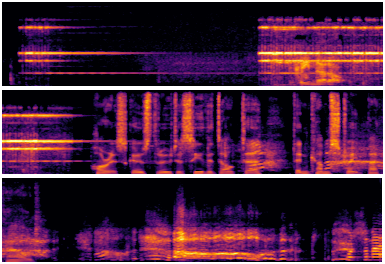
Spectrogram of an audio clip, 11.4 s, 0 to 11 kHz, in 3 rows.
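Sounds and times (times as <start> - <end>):
bell ringing: 0.2 - 5.2
speech: 3.0 - 3.6, 4.8 - 8.2
laughter: 6.0 - 11.1.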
